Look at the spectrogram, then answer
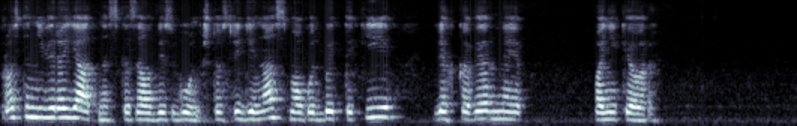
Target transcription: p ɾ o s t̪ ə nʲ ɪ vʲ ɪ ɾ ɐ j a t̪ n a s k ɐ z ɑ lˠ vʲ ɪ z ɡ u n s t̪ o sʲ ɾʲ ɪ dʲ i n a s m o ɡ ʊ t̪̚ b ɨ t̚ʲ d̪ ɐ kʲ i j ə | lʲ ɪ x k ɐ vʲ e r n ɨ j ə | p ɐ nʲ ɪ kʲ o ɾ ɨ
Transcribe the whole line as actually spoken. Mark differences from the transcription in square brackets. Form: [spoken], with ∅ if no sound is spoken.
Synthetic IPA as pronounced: p ɾ o s t̪ ə nʲ ɪ vʲ ɪ ɾ ɐ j a t̪ n [ə] s k ɐ z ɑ lˠ vʲ ɪ z ɡ u n [ʂ] t̪ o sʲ ɾʲ ɪ dʲ i n a s m o ɡ ʊ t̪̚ b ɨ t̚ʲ [t̪] ɐ kʲ i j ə | lʲ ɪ x k ɐ vʲ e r n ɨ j ə | p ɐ nʲ ɪ kʲ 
